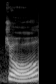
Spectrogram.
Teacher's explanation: আবার আমরা যদি বলি চ তাহলে অগোষ অল্পপ্রাণ।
